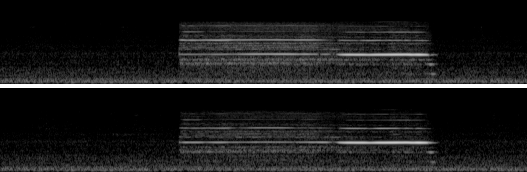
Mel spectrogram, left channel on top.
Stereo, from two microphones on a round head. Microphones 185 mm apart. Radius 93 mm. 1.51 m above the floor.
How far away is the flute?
About 1.7 m.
